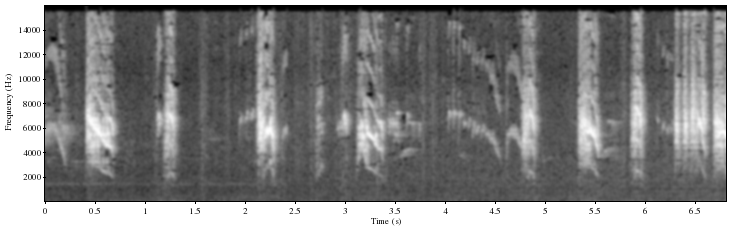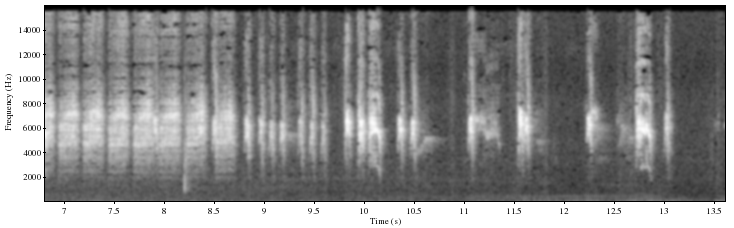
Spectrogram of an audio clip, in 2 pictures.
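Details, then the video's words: Ruby-cheeked sunbird singing energetically in a long bout, used as a lure to provoke other birds: rapid high, thin chirps and short sweeping notes in quick bursts, with a dense trilling run near the middle. "SOGON GACOR NEMBAK PANJANG ‼️ PANCINGAN EMOSI CEPAT BUNYI GACOR"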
